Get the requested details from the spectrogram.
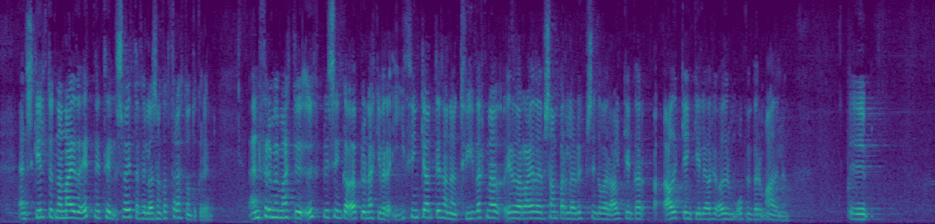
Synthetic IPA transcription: ɛnscɪlt̪ʏt̪nanaːjðʏejt̪nɪt̪ʰɪlsveːjt̪afɪlaðsɛmkʰɔat̪θɾɛht̪ant̪ʏkɾḛjn | ɛnfɪɾɪmɪmajht̪ʏʔʏhpliːsiŋkaʔœplʏnaɛhcɪvɛːɾa̰ʔiːθiɲcant̪ɪθanːɣɛnt̪ʰviːvɛr̥knaðɛ̰ɾɪðaraːjðaɪvsampaɾalɛɣaɾʏhpliːsiŋkavajɾɪalcŋaɾa̰ðcejɲcɪlɛɣawɾ̥jiœðɾʏmʔo̰ːpɛmpɛɾʏmʔa̰ːðɪlʏm

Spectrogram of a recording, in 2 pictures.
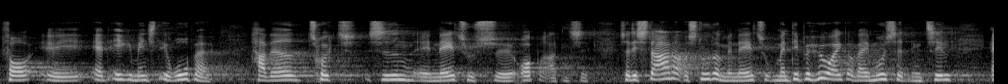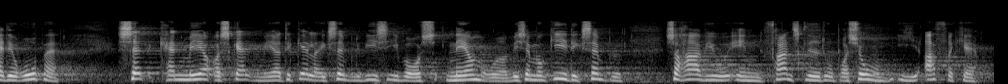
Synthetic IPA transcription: fɒ̽ | æd̥e̝ɡ̥əme̝n̰sd̥øʊʁo̝ːpʰæ | hɑ̈ʋæːɐðˠt͡sʰʁœɡ̥̚d̥sið̞ˠn̩ːɛːt͡sʰo̝sɒ̽b̥ʁäd̥l̩sə | sɒd̥e̝sd̥ɑ̈ːɾɐʔɒ̽sludɐmenɛːt͡sʰo̝mend̥e̝b̥e̝ɦø̰ʊɐe̝ɡəɒ̽ʋæːɐimo̝ð̞ˠsed̥ne̝ŋt͡sʰe̝l | æɾøʊʁo̝ːpʰæ | sel̰kʰænme̝ːɐʔɒ̽sɡ̥æl̰me̝ːɐd̥e̝ɡ̥el̰ɐeɡ̥sem̰b̥liʋḭːsiʋɒːsnæːɐɒ̽mʁɔ̽ːð̞ˠɐʋe̝sjɑ̈ɪmɒ̽ɡ̥ḭːe̝d̥eɡ̥sem̰b̥l̩ | sɒ̽ɦɑ̈ʋijo̝e̝nfʁɑ̈n̰sɡ̥le̝ːð̩ˠob̥ʰəʁɑ̈ɕo̝̰ːniɑ̈fʁikʰæ

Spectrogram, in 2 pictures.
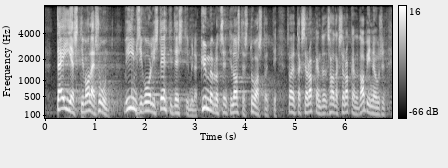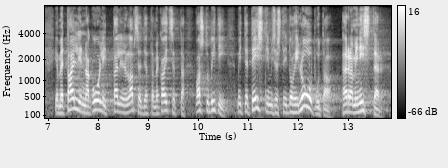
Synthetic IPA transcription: t̪æjːe̞st̪ivɑle̞suːnd̪̥viːmisiko̞ːlʲist̪e̞ht̪it̪e̞st̪imine̞̰kymːe̞pro̞t̪se̞nʲt̪ːˑilɑst̪e̞st̪ːuvɑst̪ɑt̪ʲːi | sɑːt̪ːˑɑkseɾɑkːˑensɑːd̪ɑkseɾɑkːˑe̞nd̪ɑd̪ɑɑbinɤwsid̪̥ | jɑme̞t̪ɑlʲːinːɑko̞ːlʲid̪̥̚t̪ːɑlʲːinːɑlɑpse̞d̪jɑt̪ːˑɑme̞kɑjt̪se̞t̪ːˑɑ | vɑst̪upid̪̥ʲi | mit̪ːˑe̞t̪e̞st̪imise̞st̪e̞jt̪o̞ɦilo̞ːb̥ud̪̥ɑ̰hærːɑminist̪e̞̰ɾ

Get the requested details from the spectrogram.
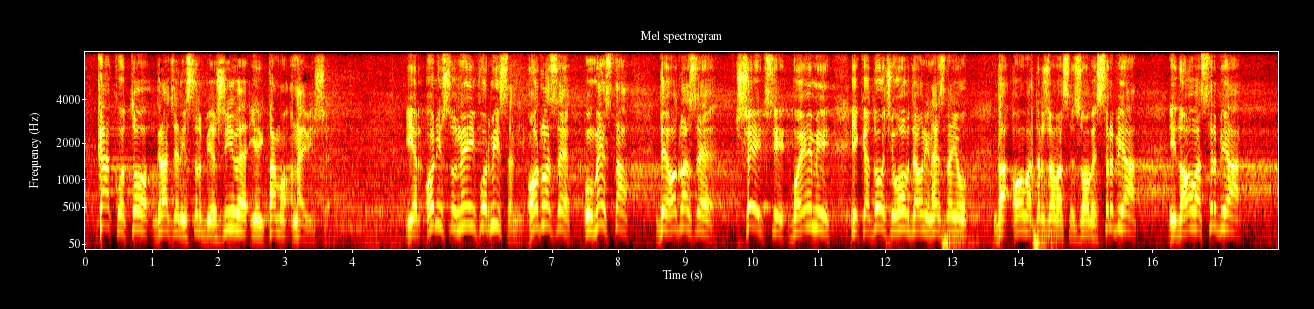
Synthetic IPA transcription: kako̞t̪o̞ːɡɾad͡ʑanisr̩bijeʒiːʋejeɾit̪amo̞najʋḭʃḛ | jeɾo̞nisuneinfo̞ɾmisa̰nḭʔo̞d̪lˠaze | ume̞st̪a | ɡd̪eo̞d̪lˠaze̞ | ʃejt̪sibo̞emi | ikad̪ːo̞ːd͡ʑuoːʋd̪e̞o̞nineznaju | d̪aʔo̞ʋad̪r̩ʒaʋase̞zo̞ʋesr̩bija | id̪ao̞ʋasr̩bija

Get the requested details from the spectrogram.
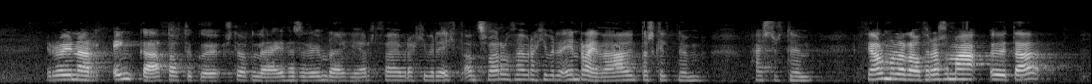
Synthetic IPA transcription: irœːɥjʏnaɾejŋkaθawht̪ʰʏkʏst̪jowt̪nalɛɣaiθɛsːaɾɪʏmɾajðɪçɛɾ̥θaðhɛvʏɾɛhcɪvɛːɾɪðejht̪ant̪svaɾɔɣθaðɛvʏɾɛhcɪvɛɾɪðejnraːjðaaðʏnt̪ascɪlt̪nʏm | hajst̪ʏ̥ɾ̥t̪ʏm | θjawɾmalaɾawθɛrasɛmaœːðʏt̪a

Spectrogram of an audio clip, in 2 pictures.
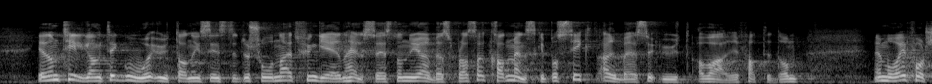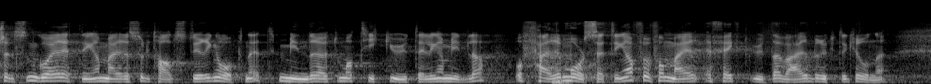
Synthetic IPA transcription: jɛnːɔmt̪ʰɪlɡɑŋt̪ʰɪlɡuːəʉːt̪̚d̪ɑnːɪŋsɪnst̪ɪt̪ʉʂuːnəɾæɪt̪fʉŋɡeːɾənəhɛlsəʋeːsnɔnyːɑɾbæɪspʰlɑsəɾkʰɑnmɛnːəskəpɔsɪkt̪ʰɑɾbæɪd̪əsɛʔʉːt̪ʰɑʋɑːɾɪfɑt̪ːɪd̪ɔmː | mɛnmoɪfɔʈʂɛt̪l̩sn̩ɡoːɪɾɛt̪nɪŋɑmæɪɾːɛsʉlt̪ʰɑːt̪st̪yːɾɪŋɔoːpənhḛːt̪mɪnd̪ɾəɑʉt̪ʊmɑt̪ʰɪkːɔʉːt̪̚d̪eːlɪŋɑʋmɪd̪ləɾ | ʔɔfæɾəmoːlsɛt̪ːɪŋəfɔɾɔfoːmæɪɾɛfɛkt̪ʰʉːt̪ɑʋʋæːɾbɾʉkt̪əkʰɾuːnə̰

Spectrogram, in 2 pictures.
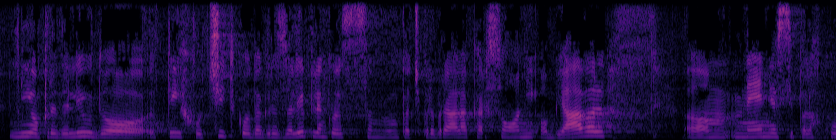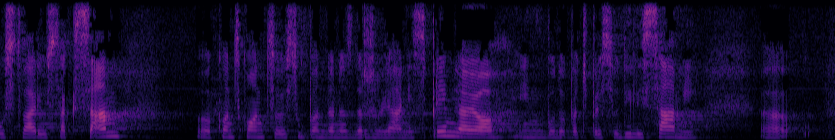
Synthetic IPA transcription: niɔpɾɛd̪ɛliwd̪ɔt̪exɔt͡ʃit̪kɔwd̪aɡɾeːzaleːplʲjɛŋkɔjəsːəmʋampat͡ʃpɾɛbɾaːlakaɾsɔɔːniʔɔbjaːʋəl | əːnɛːnjɛsipalɐxkoust̪ʋaːɾiwsaksa̰m | əkɔntskɔːnt̪sɔwjɛst̪upand̪anɐzd̪əɾʒawljaːnispɾemlʲjajɔinboːd̪ɔpat͡ʃpɾɛsɔd̪ilisaːmi | ə

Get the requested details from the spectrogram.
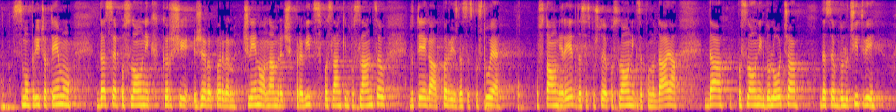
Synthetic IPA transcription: smɔpɾiːt͡ʃat̪eːmu | d̪asɛpɔslɔwnikːəɾʃiʒeʋəpəɾʋɛmt͡ʃleːnunamɾɛt͡ʃpɾaʋit̪spɔslaŋkinpɔslaːnt̪sɛw | d̪ɔt̪eːɡapəɾʋid͡ʒd̪asɛspɔʃt̪uːjɛ | ust̪awniɾeːd̪̚d̪asɛspɔʃt̪uːjɛpɔslɔwniɡzakɔnɔd̪aːja | d̪apɔslɔwniɡd̪ɔloːt͡ʃa | d̪asɛɔb̚d̪ɔlɔt͡ʃit̪ʋi

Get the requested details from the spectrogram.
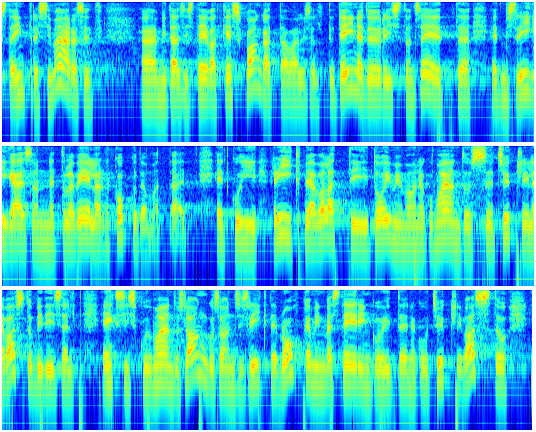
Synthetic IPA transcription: st̪ɑint̪ɾe̞sːimæːɾɑsid̪̥ | mid̪̥ɑsist̪e̞ːvɑd̪̥ke̞sk̚pɑŋɡ̥ɑd̪̥̚t̪ːɑvɑlise̞lt̪ˑjɑt̪e̞jne̞t̪ø̞ːɾist̪o̞nse̞ːt̪ːet̪misriːɡikæːso̞nːet̪t̪ːule̞b̥e̞ːlɑrve̞t̪̚ːˑko̞kːut̪ɤmːɑ̰t̪ˑːɑ̰ḛt̪ː | e̞t̪kujriːkpeɑb̥ɑlɑt̪ːit̪o̞jmimɑnɑɡ̥umɑjɑnd̪̥ust̪syklilevɑst̪upid̪̥ise̞lt̪ | e̞hksiskujmɑjɑnd̪uslɑŋɡ̥uso̞nsisriːkt̪e̞ːb̥ro̞hke̞minve̞st̪e̞ːɾiŋɡujd̪̥nɑɡ̥ut̪syklivɑst̪u

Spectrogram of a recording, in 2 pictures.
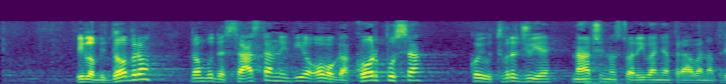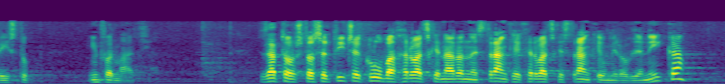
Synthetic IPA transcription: biːlˠo̞bid̪o̞bɾo̞d̪aombud̪e̞saːst̪aʋnid̪io̞o̞ʋoɡako̞ɾpusa | ko̞jiut̪ʋr̩d͡ʑuje̞naːt͡ʃino̞st̪ʋaɾiːʋaɲapɾaːʋanapɾiːst̪up | info̞ɾma̰ːt̪si̥ja | zat̪o̞ʃt̪o̞se̞t̪iːt͡ʃe̞kluːbaxr̩ʋaːt̪ske̞naːɾo̞d̪ne̞st̪ɾaŋke̞ixr̩ʋat̪ske̞st̪ɾaŋke̞umjiɾo̞ʋʎe̞niːka

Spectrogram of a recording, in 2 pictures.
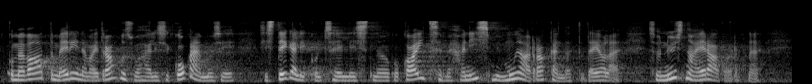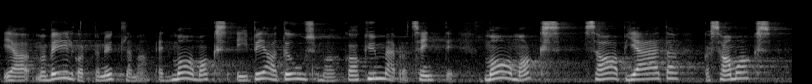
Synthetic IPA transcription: kume̞vɑːt̪ˑːɑmeeɾinevɑjd̪̥rɑhvusvɑɦe̞lisiko̞ɡ̥e̞musʲi | sist̪e̞ɡ̥e̞likˑult̪se̞lʲːist̪nɑɡ̥ukɑjt̪se̞me̞hɑnʲismimujɑlrʔɑkːˑe̞nd̪̥ɑt̪ːˑud̪̥e̞jo̞lɛ̰ | se̞o̞nysnɑe̞ɾɑko̞̰rd̪̥ne̞̰ | jɑmɑve̞ːlko̞rd̥̪̚peɑnyt̪ˑle̞mɑ̰e̞̰t̪ːˑmɑːmɑkse̞jpe̞ɑt̪ɤwsmɑkɑkymːepro̞̰t̪se̞nʲt̪ˑːi | mɑːmɑksː | ɑːb̥jæːd̪̥ɑkɑsɑmɑks

